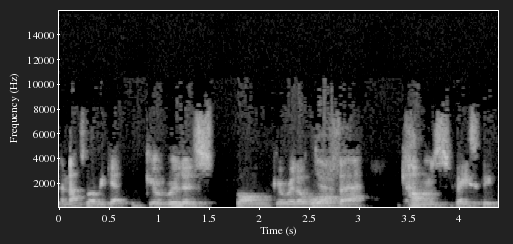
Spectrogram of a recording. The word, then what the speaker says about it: guerrilla: Yeah, I mean, we should say that not everyone who was a guerrilla, for people who aren't familiar, guerrilla, which is I believe the Spanish pronunciation, literally, as you just said, stands for little war.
